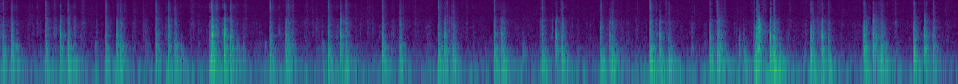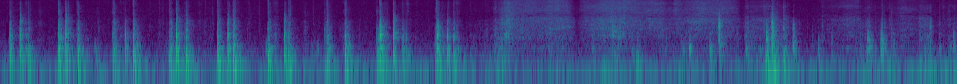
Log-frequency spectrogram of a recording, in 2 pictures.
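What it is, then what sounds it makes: Empty paper shopping bag. Fingertips and nails tap and scratch the front panel of a medium-size, hollow, empty black Lush paper shopping bag gripped in both hands. Rapid, irregular, dull papery taps with a low thump come first, then a brighter, hissing scratch near the end mixed with a few more taps.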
